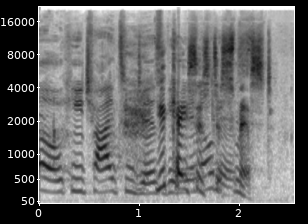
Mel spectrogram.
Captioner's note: chuckles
